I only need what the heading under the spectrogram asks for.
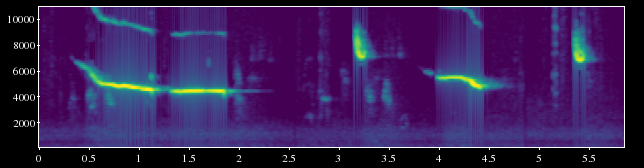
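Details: Golden-crowned sparrow singing a sweet whistled phrase that falls in steps, then a shorter repeat. Sharp high chip notes are scattered between the phrases.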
